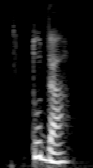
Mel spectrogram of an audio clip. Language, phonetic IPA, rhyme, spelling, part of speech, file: Russian, [tʊˈda], -a, туда, adverb, Ru-туда.ogg
- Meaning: there, that way, thither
